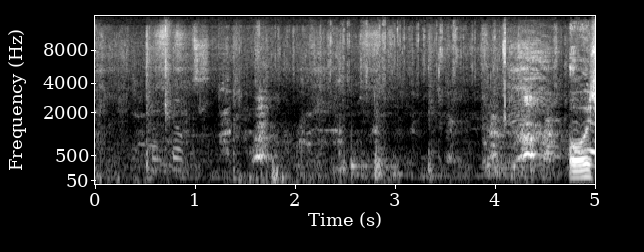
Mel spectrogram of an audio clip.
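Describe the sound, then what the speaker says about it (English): Guard dogs near tamarind trees bark and yip. A sharp cluster of barks comes near the end, while people talk throughout. "Always plenty of dogs around."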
